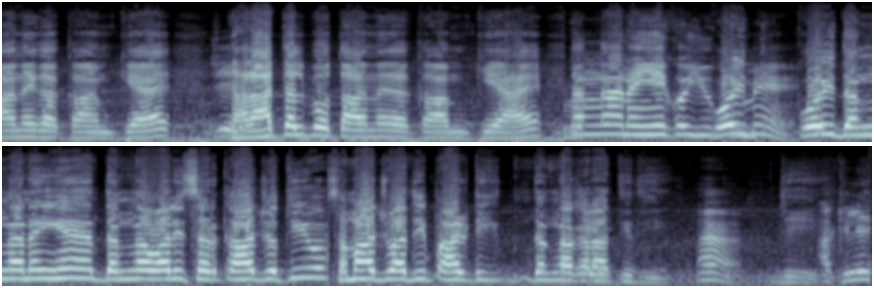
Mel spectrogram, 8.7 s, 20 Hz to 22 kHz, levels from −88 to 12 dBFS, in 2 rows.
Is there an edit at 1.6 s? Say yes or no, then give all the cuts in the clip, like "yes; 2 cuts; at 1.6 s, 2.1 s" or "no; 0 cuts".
no; 2 cuts; at 2.8 s, 5.9 s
